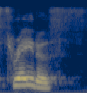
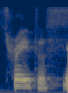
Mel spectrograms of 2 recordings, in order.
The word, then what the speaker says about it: Stratus: Trish Status. Como que se pronuncia? – Que? – A Trish lá, mano. A tri... Trish, mano. – Trish Stratus. Stratus.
